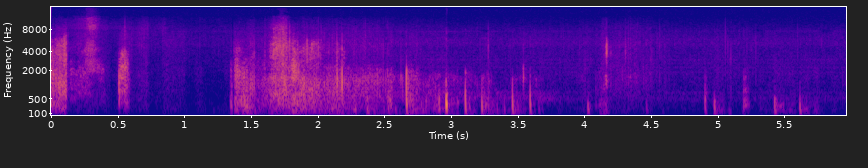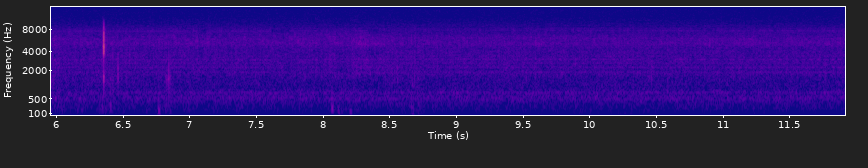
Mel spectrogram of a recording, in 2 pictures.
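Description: Rustling, handling thumps and scattered clicks fade into near silence, with no animal voice.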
